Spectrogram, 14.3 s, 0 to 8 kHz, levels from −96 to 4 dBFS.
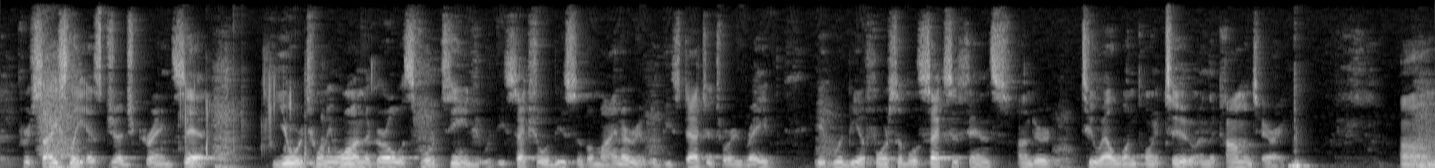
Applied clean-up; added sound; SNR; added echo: classical method log-MMSE.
